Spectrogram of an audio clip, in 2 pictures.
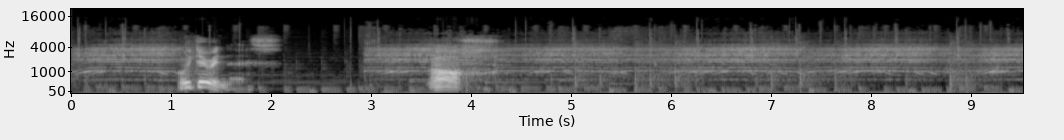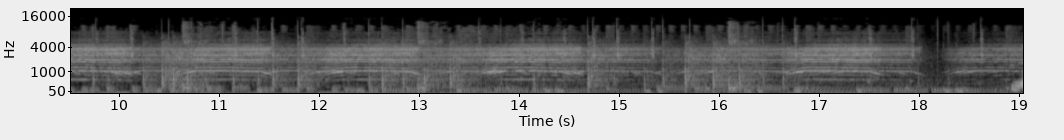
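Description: Sheep bleat in the video game Lemmings Paintball, two wavering cries early on over steady electronic game music, while a person talks over the gameplay.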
